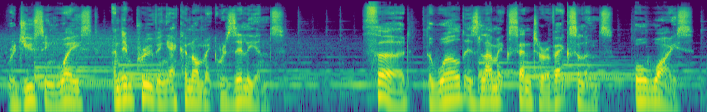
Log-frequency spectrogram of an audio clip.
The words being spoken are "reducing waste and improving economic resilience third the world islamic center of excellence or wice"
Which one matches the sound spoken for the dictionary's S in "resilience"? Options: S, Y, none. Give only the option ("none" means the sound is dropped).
S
